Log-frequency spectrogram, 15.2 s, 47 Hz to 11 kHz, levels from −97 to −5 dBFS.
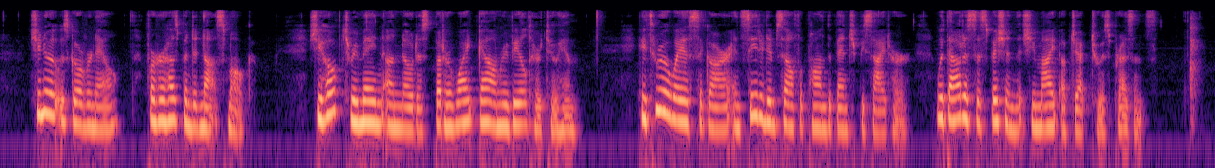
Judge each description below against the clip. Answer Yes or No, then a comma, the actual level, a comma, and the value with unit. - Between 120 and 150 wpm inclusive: No, average, 185 wpm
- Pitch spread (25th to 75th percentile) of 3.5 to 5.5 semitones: Yes, average, 3.8 semitones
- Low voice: No, high, 190 Hz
